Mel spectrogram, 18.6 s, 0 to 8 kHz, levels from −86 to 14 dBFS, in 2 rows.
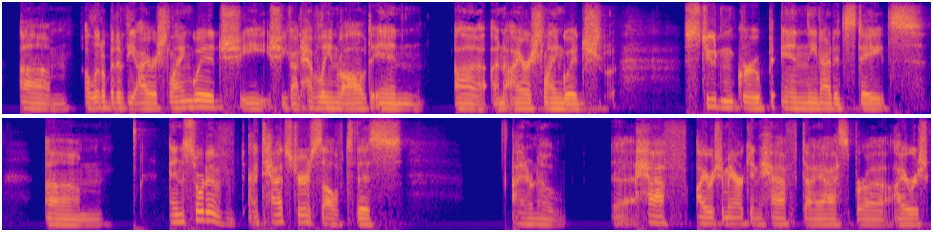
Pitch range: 100-110 Hz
